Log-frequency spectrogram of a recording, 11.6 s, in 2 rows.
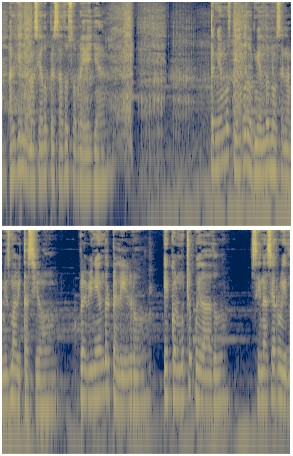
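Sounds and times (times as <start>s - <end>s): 
beast growling inside the house: 0.0s - 5.8s
speech: 0.2s - 2.6s, 4.2s - 11.5s.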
